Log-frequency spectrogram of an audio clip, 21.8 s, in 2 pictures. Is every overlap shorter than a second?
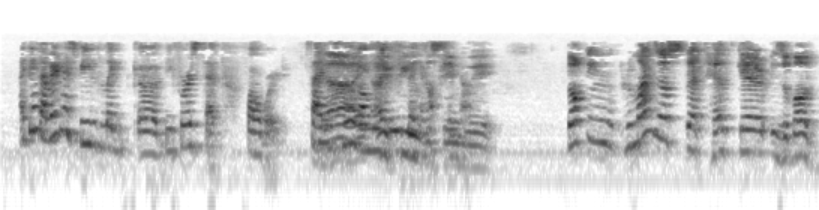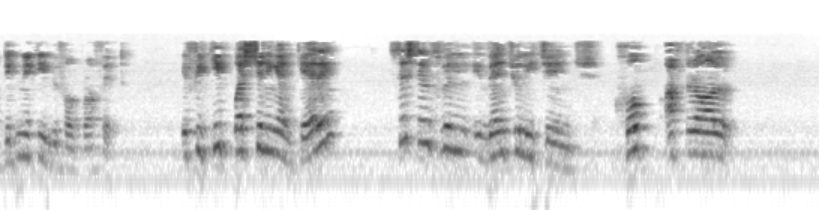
No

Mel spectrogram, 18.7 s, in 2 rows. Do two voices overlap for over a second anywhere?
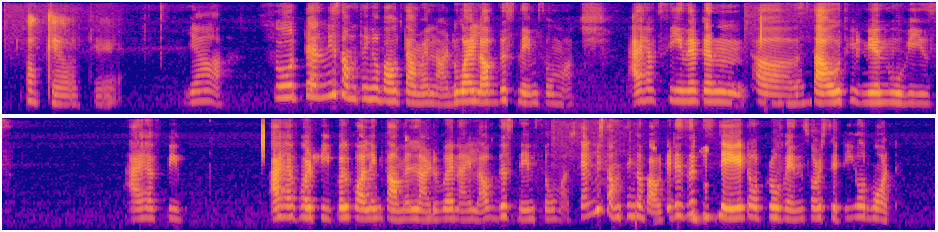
No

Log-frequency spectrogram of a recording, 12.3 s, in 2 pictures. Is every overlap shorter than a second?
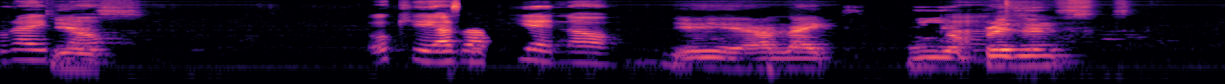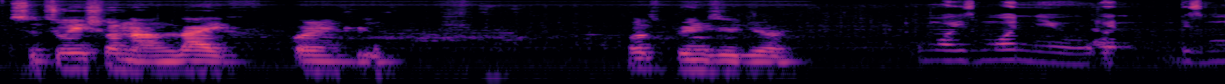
Yes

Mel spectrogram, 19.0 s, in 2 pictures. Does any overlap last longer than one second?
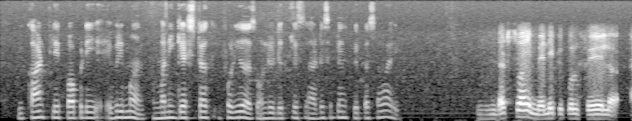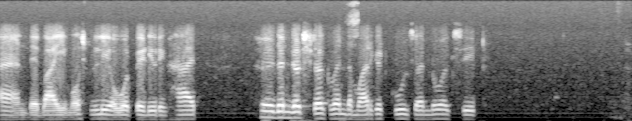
No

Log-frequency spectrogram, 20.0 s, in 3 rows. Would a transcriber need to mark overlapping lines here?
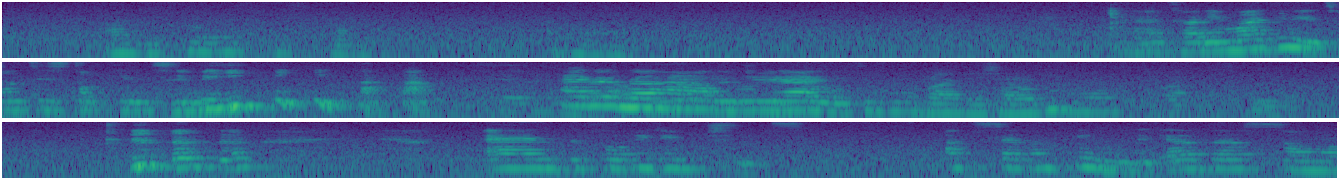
Yes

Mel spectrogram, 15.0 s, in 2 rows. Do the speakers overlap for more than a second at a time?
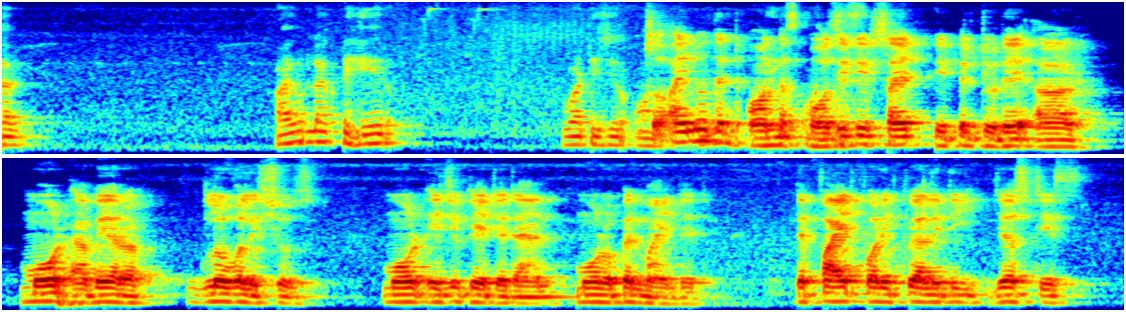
Yes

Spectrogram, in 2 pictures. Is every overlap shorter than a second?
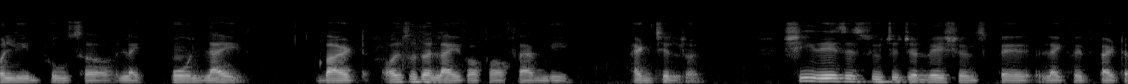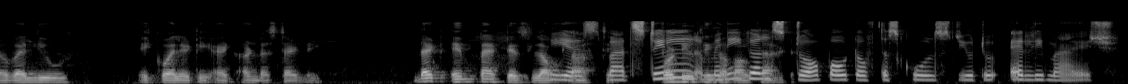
No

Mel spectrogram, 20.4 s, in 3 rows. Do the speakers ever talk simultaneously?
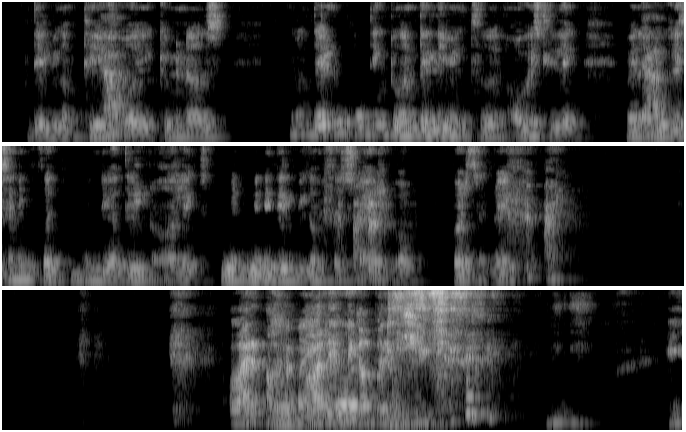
Yes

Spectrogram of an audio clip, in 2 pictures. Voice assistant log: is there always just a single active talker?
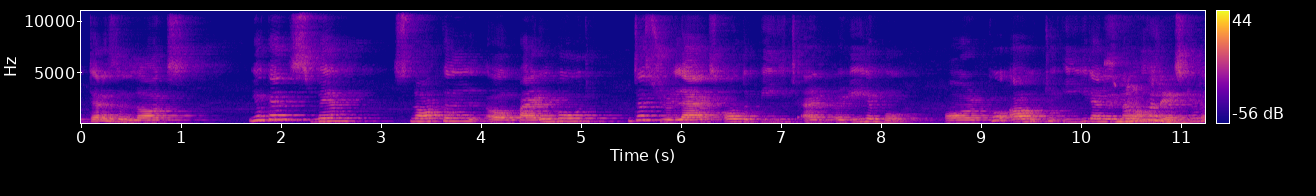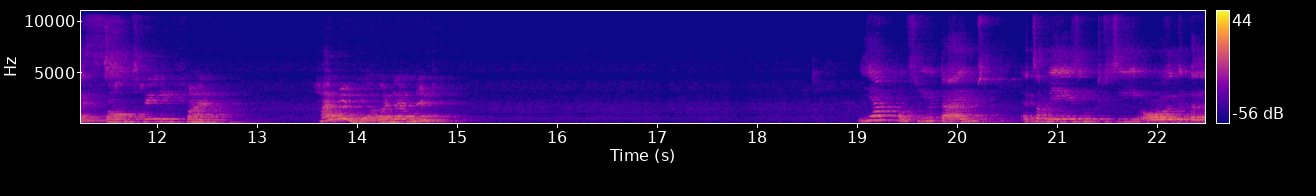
No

